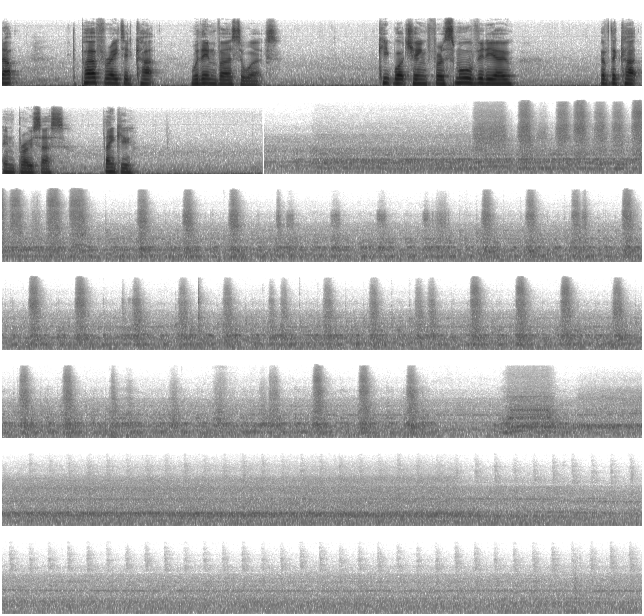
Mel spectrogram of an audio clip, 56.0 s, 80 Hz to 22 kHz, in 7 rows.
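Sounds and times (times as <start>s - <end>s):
faint steady hum: 0.0s - 11.3s
faint motor hum: 0.0s - 56.0s
cutting plotter carriage whirring: 11.4s - 37.6s, 38.2s - 49.6s.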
